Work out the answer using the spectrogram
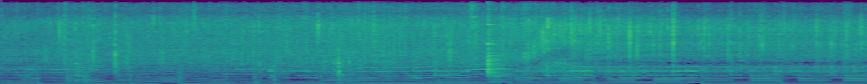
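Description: Sliced onions and whole spices sizzling as they fry in oil in a pan, with a metal spatula stirring and scraping against the pan in scattered clicks, the sharpest about five seconds in.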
